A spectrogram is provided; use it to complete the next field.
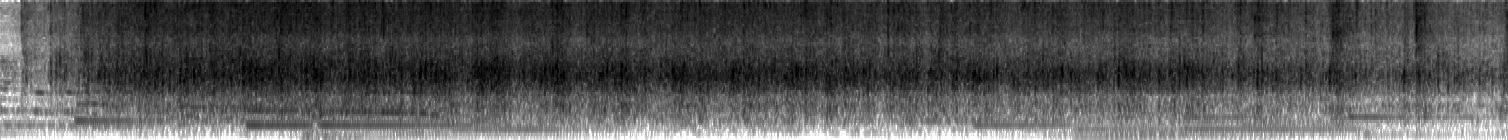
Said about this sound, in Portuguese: Amém, amados? Vamos aplaudir a Ele?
